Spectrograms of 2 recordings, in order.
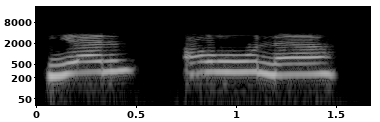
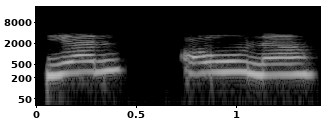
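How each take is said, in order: Both takes have the same delivery.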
